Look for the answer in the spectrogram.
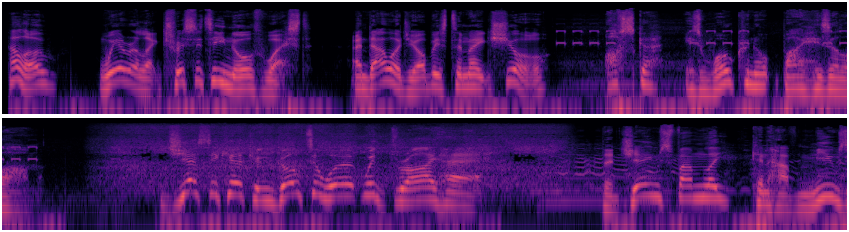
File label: customer awareness campaign radio advert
